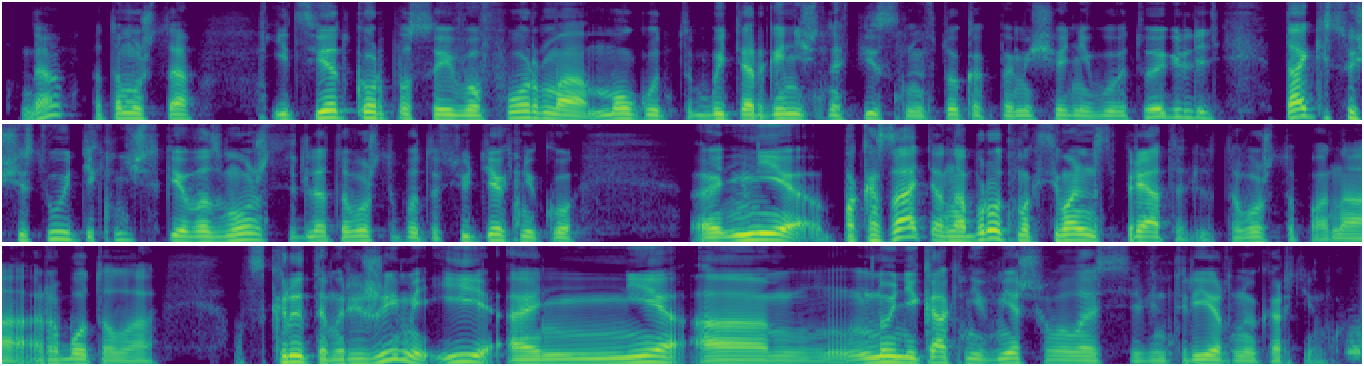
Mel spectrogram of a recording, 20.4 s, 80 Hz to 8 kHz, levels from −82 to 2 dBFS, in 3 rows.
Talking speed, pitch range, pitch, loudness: 155 wpm, 105-135 Hz, 115 Hz, -18 LUFS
